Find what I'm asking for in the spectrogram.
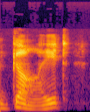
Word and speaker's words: guide: A guide. Someone to take you around. G-U-I-D-E. A guide. And something I'm sure you're familiar with is a guitar. A guitar. Again, the silent U. G-U-I-D-E. T-A-R, guitar. So those are some of the silent letters using the word, the letter U.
